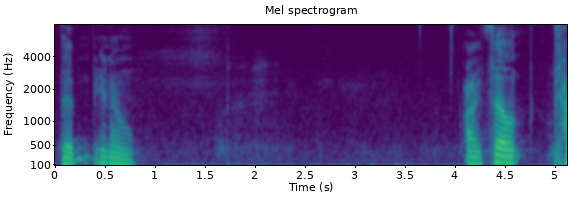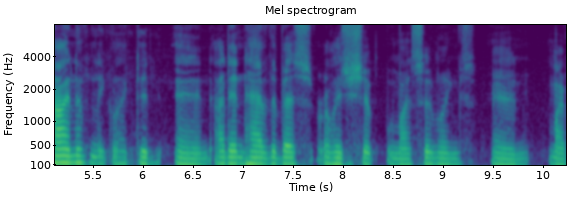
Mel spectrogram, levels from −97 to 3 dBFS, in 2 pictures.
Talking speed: 115 wpm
